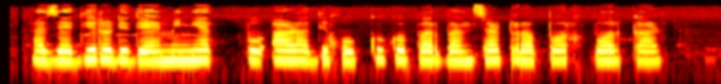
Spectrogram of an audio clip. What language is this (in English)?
Pashto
